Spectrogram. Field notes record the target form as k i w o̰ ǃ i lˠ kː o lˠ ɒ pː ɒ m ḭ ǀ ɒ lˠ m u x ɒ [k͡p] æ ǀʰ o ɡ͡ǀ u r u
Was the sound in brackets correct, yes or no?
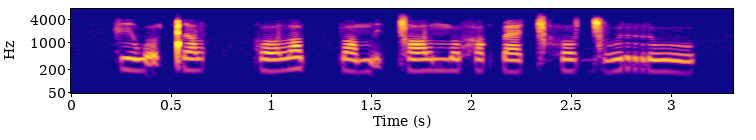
yes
